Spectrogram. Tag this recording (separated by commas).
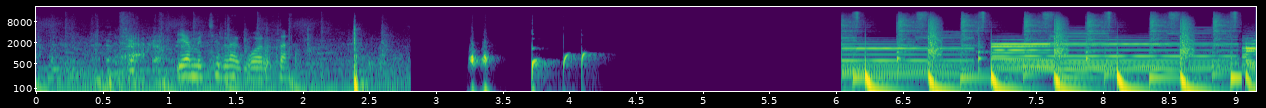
Speech, Plop, Music, woman speaking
